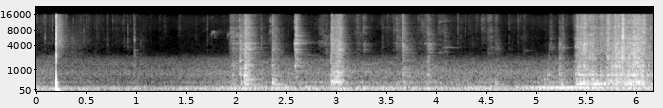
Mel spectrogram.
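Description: Small dry sticks being snapped and fed into a small collapsible wood-burning camp stove: one sharp snap just after the start, a few lighter cracks in the middle, and about a second of rustling scraping near the end.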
